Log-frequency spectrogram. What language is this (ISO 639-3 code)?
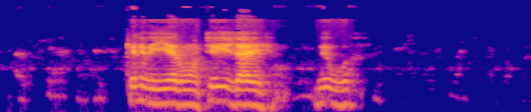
fry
